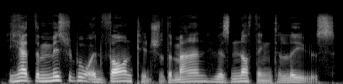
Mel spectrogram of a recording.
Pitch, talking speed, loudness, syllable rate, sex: 120 Hz, 225 wpm, -20 LUFS, 6.0 syllables/s, male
